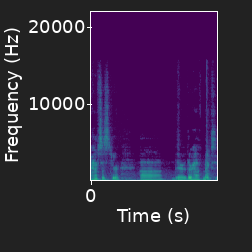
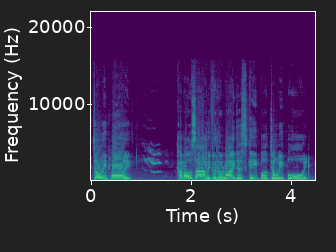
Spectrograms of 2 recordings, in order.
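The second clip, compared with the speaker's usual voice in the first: put-on higher, louder playful Chinese accent calling out; Chinese friends' accent; 8 semitones higher, 7 dB louder than usual. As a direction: kids outside calling him to come skateboarding, Chinese accent. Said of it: "They'd be like".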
